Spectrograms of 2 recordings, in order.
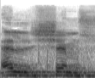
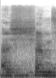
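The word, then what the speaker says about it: الشمس: voir certaines notions pourquoi on ne prononce pas le lem dans certains mots ce sont pour des raisons de prononciation et de difficultés un de difficultés à prononcer par exemple si je disais elle chems où ce serait un peu lourd à prononcer donc c'est pour ça qu'on ne le prononce pas on dit elle chems ou et nous allons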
